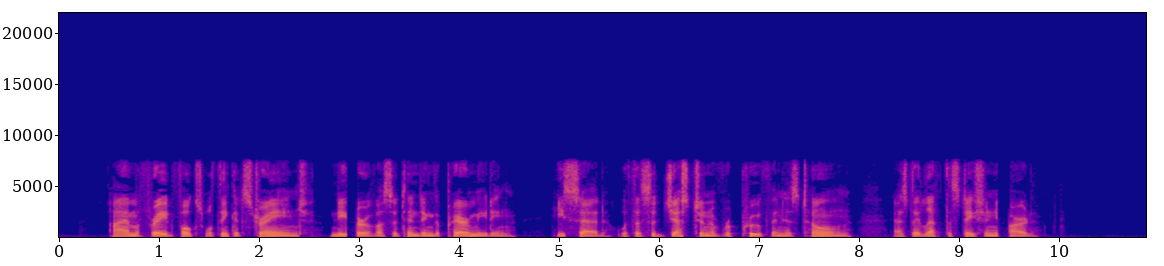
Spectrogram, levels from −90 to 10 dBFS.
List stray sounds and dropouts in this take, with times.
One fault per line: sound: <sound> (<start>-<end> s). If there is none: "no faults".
sound: dropout (2.9-3.0 s)
sound: dropout (9.4-9.5 s)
